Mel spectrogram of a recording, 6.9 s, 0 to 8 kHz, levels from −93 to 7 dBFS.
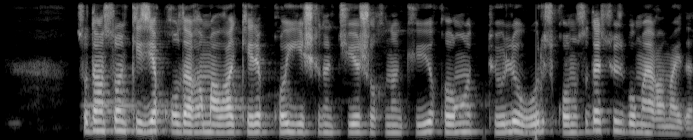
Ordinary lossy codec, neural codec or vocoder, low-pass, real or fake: none; none; 7.2 kHz; real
